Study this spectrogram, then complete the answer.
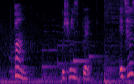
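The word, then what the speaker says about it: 빵: For example, pang, pang, which means bread. It has the same pronunciation whether it was the first consonant in the syllable or the second one.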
